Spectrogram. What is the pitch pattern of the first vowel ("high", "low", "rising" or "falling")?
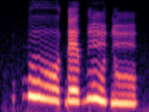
falling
